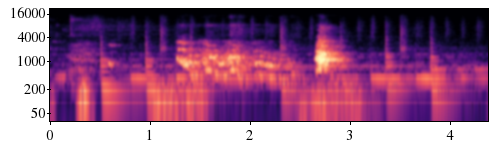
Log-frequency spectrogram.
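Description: A dog vocalising: a short rough grumble about a second in, then a single sharp bark past the middle. Soft background music with held notes runs underneath.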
